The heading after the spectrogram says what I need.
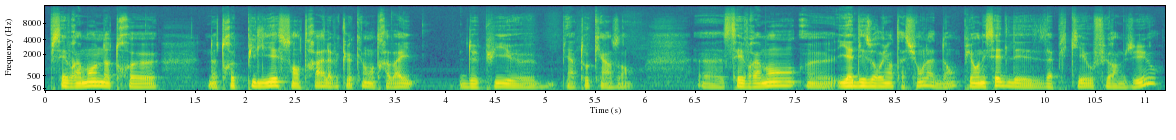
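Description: Explaining his job in an interview, a project manager for a provincial health plan, a middle-aged man from France with a Parisian accent, hesitates and restarts frequently. His voice is lowish, creaky, and husky, with fairly even intonation at a normal speed.

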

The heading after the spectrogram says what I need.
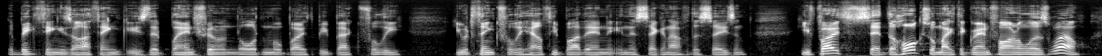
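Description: A man's voice: medium pitch, steady tone, fast, few pauses, clean tone. A man hosting a basketball talk show in a casual, upbeat chat. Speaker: basketball podcast host.

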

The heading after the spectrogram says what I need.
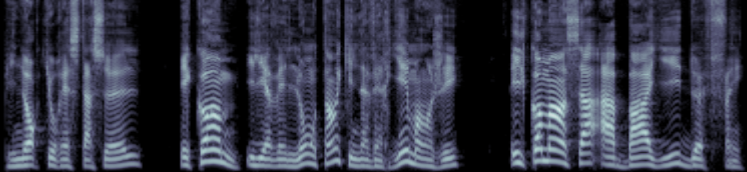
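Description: A man narrating a storybook in an expressive, lively way. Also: mid-range voice, measured pace, no echo, clean studio sound.

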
